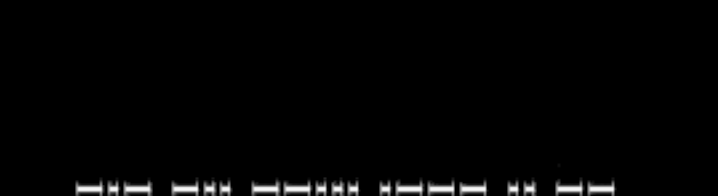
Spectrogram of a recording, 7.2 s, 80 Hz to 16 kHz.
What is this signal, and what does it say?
Morse code, heard as a keyed tone, about 15 wpm, 700 Hz. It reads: KD7JIM
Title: USA Call Signs - 6 Characters - Repeated 3x - 15wpm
